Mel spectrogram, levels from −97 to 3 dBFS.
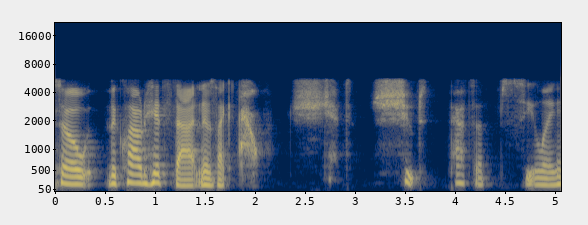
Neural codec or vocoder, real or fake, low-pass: none; real; 5.4 kHz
